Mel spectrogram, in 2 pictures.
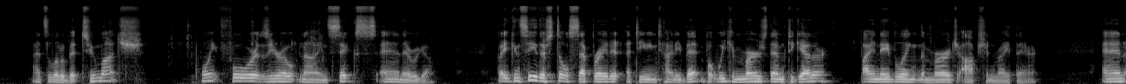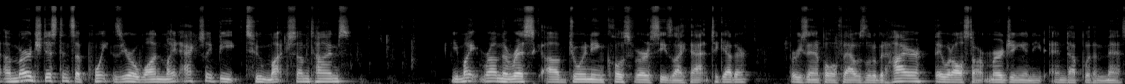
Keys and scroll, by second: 1.8 BackSpace, 2.4 0, 2.7 9, 2.9 6, 3.1 Return, 14.6 z, 19.2 Delete, 19.4 1, 19.6 Return.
